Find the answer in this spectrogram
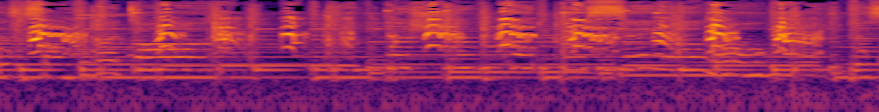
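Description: A sleeping yellow Labrador puppy whimpering and crying in its sleep: short, high, bending squeaks that repeat every half second or so. Sustained chords of a pop song play underneath.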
